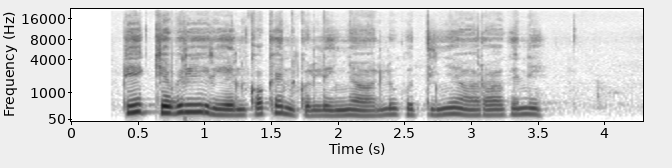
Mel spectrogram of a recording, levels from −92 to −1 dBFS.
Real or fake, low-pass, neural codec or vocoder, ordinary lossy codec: fake; none; vocoder, 44.1 kHz, 128 mel bands, Pupu-Vocoder; none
